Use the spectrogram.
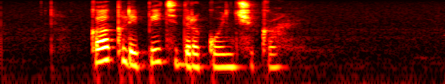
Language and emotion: Russian, neutral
